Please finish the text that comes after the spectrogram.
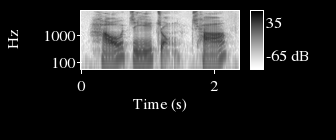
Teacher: So it's second, second, third, and then a normal second.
